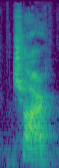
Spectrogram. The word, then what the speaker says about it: chart: puxar esse TH, birth, e o chart, você não pronuncia o T, ou você pronuncia muito levezinho, bem de leve. O importante é que é o CH, que é o char.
